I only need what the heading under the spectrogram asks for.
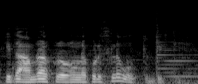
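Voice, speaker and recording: A man's voice: fairly low pitch, lively intonation, rapid-fire, dull audio, faint music behind, natural voice. An actor playing a bossy, blustering village father, speaking. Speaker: father of the household. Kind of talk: rural comedy drama acting.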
